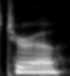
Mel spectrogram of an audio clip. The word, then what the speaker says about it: Turo: an app called turo is that how you say it yeah I think it's turo yeah turo okay it's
